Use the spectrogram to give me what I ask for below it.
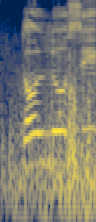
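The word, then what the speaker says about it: Dunluce: Ah angat naming destination to Doll Lu castle. Tama ba pronunciation to? Don Lucy. Don Lucy Castle Don Lu Castle.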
